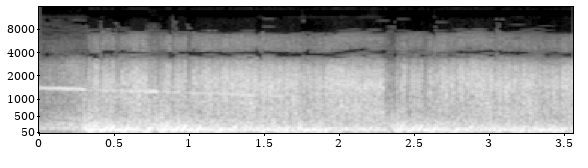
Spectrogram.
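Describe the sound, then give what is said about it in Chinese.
Explosions from an aerial bombing raid on a village form a loud, continuous low roar with dense crackling, the blasts running together rather than standing apart, with no talk. “一刹那，整个村子四处爆炸，浓烟滚滚，火光冲天”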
